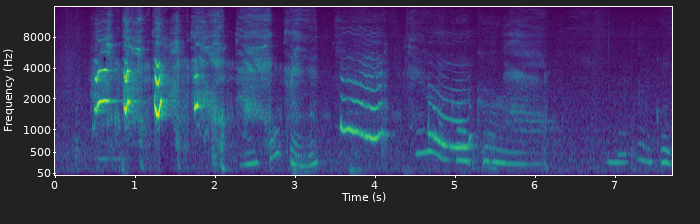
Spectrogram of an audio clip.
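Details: Cavalier King Charles Spaniel, the mother Paris, whelping her first two newborn puppies indoors: a burst of sharp, high squeals followed by drawn-out, falling whines and softer short cries, with quiet pauses between.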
